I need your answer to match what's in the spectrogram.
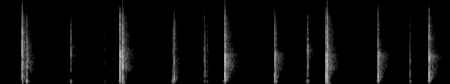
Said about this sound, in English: Okay, the second ingredient will be clapping our hands.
